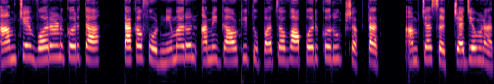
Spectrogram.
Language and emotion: Goan Konkani, neutral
